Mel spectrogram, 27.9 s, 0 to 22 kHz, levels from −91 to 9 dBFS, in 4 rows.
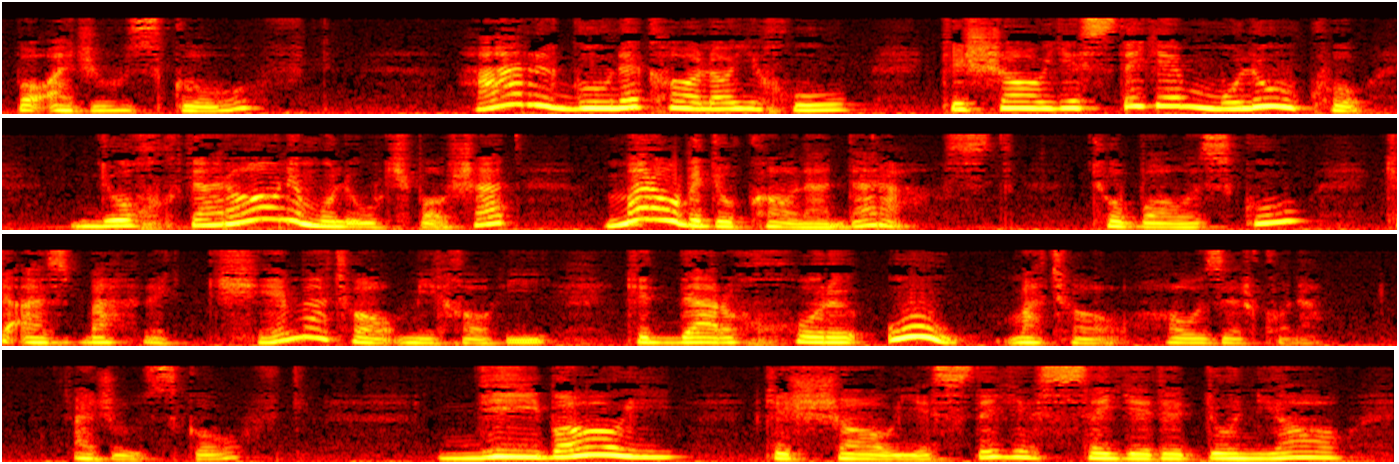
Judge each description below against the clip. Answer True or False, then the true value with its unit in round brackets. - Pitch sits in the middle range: True (160 Hz)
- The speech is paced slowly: True (85 wpm)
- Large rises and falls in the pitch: True (7.7 semitones)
